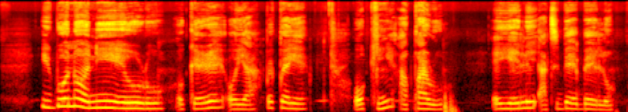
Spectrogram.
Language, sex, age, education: Yoruba, female, 15-29, tertiary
